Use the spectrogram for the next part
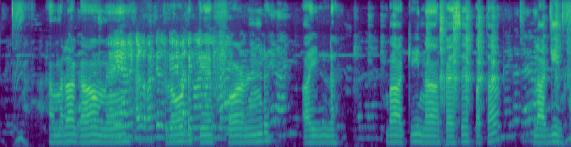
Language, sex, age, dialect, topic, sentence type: Bhojpuri, male, 25-30, Northern, banking, question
